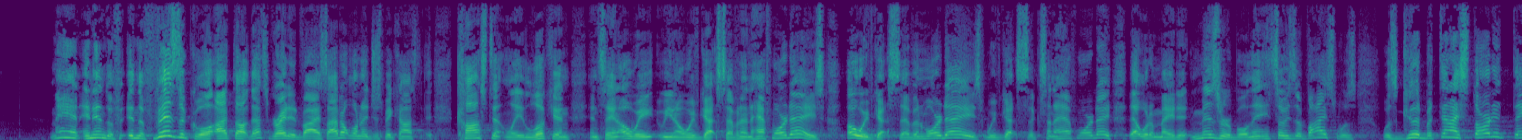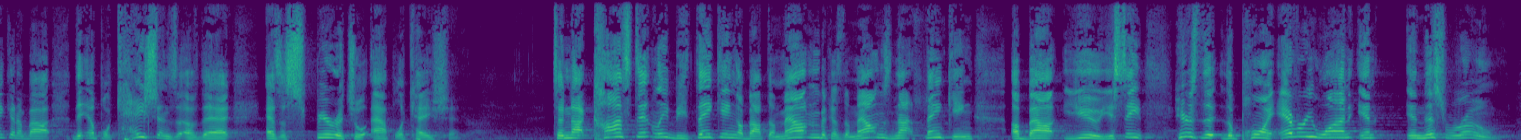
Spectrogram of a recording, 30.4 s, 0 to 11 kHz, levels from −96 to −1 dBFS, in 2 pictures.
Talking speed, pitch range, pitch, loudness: 205 wpm, 155-225 Hz, 185 Hz, -34 LUFS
